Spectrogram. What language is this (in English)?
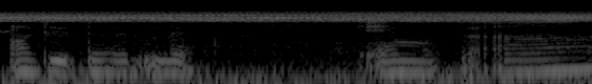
Santali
